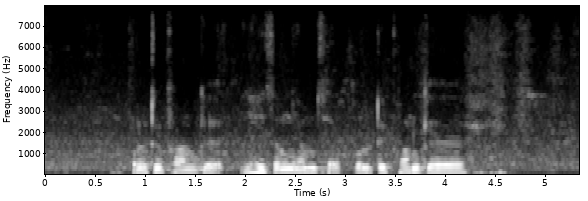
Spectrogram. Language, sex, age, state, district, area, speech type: Maithili, male, 18-30, Bihar, Madhepura, rural, spontaneous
